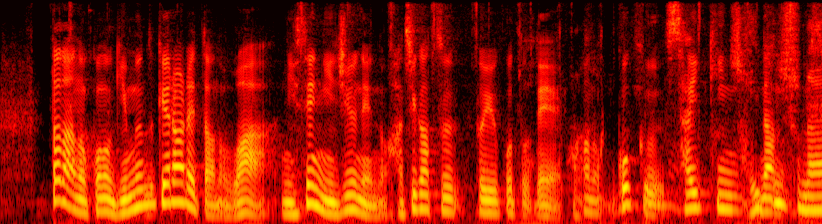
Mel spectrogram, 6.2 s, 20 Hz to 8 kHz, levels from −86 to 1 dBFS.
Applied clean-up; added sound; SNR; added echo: neural separator model SepFormer DNS4.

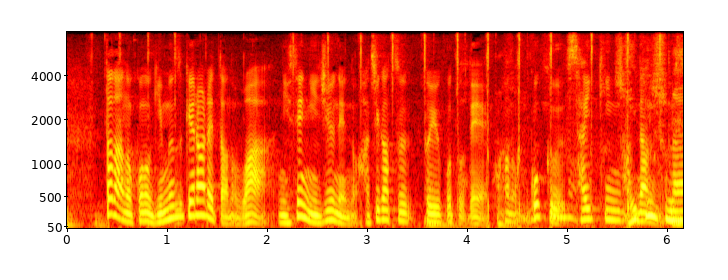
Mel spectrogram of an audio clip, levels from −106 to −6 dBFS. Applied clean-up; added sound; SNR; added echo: none; Scissors; 16 dB; none.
